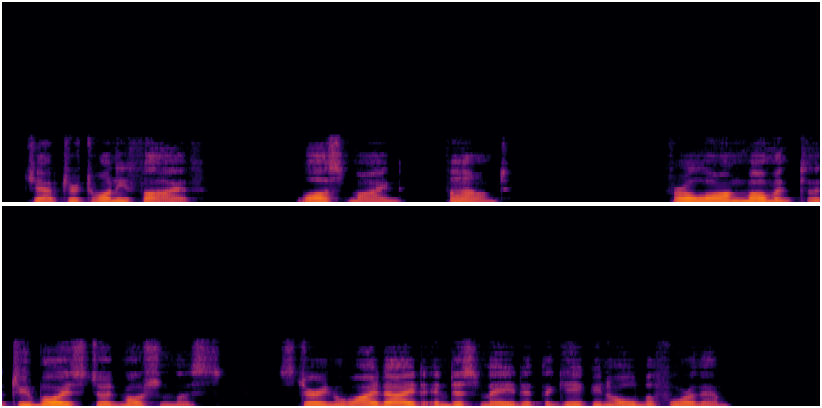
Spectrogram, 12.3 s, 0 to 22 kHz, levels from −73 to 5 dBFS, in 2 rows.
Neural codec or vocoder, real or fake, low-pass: autoencoder, 48 kHz, 32 numbers a frame, DAC-VAE, trained on Japanese speech; fake; 7.2 kHz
